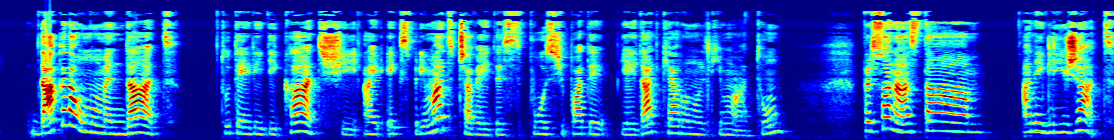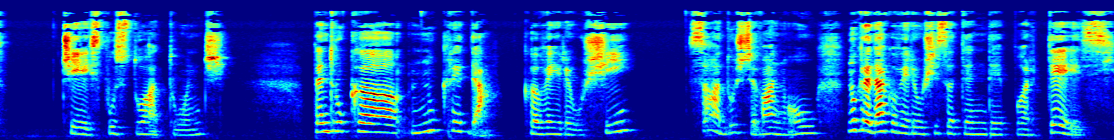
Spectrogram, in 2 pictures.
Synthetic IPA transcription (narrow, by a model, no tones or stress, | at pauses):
d̪akəlaunmo̞me̞nd̪at̪ː | ut̪eajrid̪ikʰat̪ʃiaje̞kspɾimat̪t͡ʃeavejd̪e̞spusʃipoat̪e̞jejd̪at̪kʲaɾunult̪ʰima̰t̪um | pe̞rsoanaast̪a | ane̞ɡliʒat̪ | t͡ʃejajspust̪ua̰t̪unt͡ʃʲ | pe̞nt̪ɾukʰənukɾe̞d̪ea̰ | kʰəve̞jre̞uʃi | səad̪ut͡ʃʲt͡ʃe̞vano̞wnukɾe̞d̪eakəve̞jɾe̞uʃisət̪e̞ɨnd̪e̞pərt̪e̞z̥ʲ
